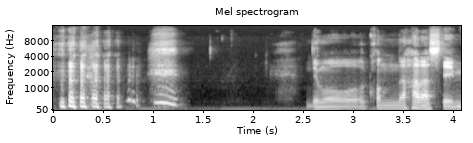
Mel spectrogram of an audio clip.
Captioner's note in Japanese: 笑い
